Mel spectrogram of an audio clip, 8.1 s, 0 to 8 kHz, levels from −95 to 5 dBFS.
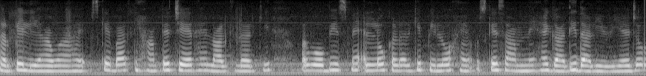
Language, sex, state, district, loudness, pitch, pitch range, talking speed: Hindi, female, Bihar, Katihar, -17 LUFS, 225 Hz, 215-240 Hz, 230 wpm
